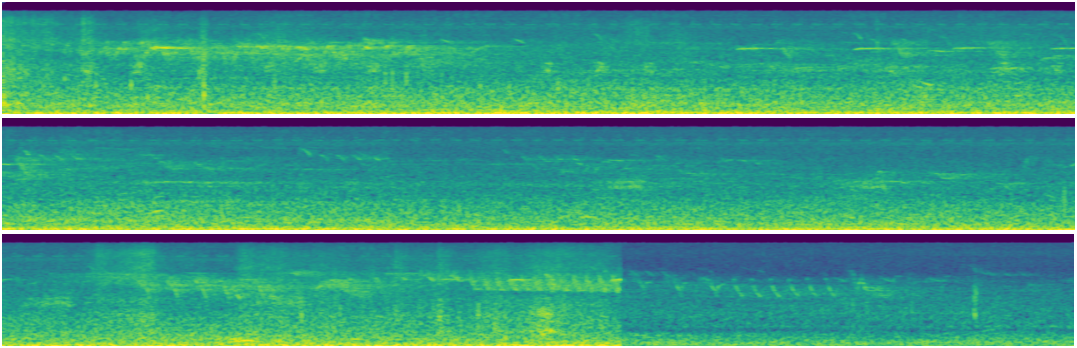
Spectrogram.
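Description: Pond-side outdoor ambience: a low wind rumble with scattered small-bird chirps and occasional duck quacks. About fourteen seconds in, the rumble drops away suddenly, leaving a quieter background.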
